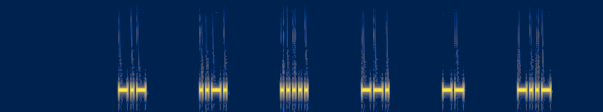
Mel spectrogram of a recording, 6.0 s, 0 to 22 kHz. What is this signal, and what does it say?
Morse code, heard as a keyed tone, about 40 wpm, spaced as for 14 wpm, 700 Hz. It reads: KF5GMX
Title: USA Call Signs - 6 Characters - 6x Character Spacing - 40wpm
